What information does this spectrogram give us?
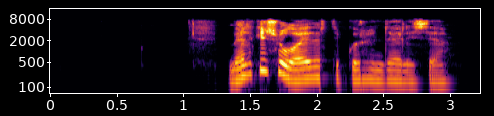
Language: Bashkir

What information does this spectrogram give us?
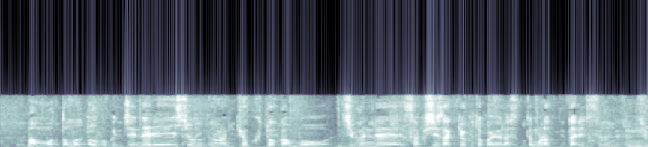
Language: Japanese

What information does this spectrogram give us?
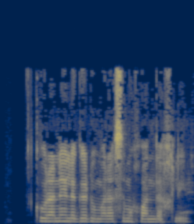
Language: Pashto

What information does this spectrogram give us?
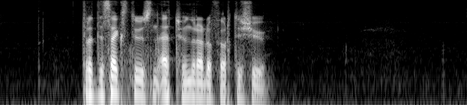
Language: Norwegian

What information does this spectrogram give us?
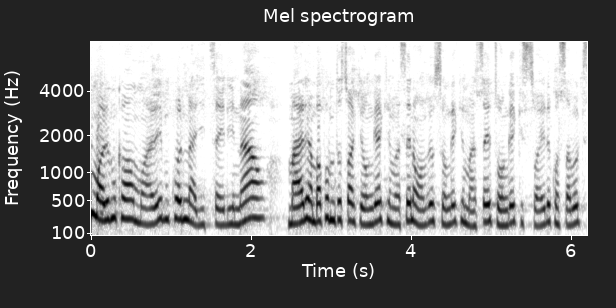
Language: Swahili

